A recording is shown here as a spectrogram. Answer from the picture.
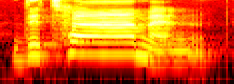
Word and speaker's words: determine: So again, you have this long determine. It's not determine, it's not examine, okay? It's determine and examine, examine.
